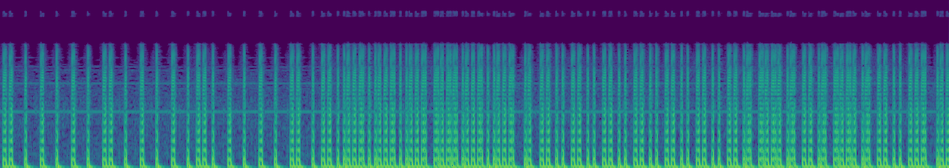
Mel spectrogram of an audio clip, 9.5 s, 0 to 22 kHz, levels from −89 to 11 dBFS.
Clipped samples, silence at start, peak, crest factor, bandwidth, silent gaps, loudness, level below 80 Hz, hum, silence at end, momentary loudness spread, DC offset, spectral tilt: under 0.1%; 0 s; -2 dBFS; 10 dB; 7.8 kHz; none; -15 LUFS; -16 dBFS; none; 0 s; 4 LU; 2%; -6 dB/octave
